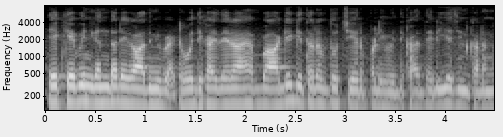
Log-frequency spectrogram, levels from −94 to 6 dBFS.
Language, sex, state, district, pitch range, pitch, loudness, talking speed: Hindi, male, Uttar Pradesh, Shamli, 130-140 Hz, 135 Hz, -17 LUFS, 335 wpm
